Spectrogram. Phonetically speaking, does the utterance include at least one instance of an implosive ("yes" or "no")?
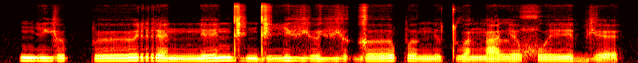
no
